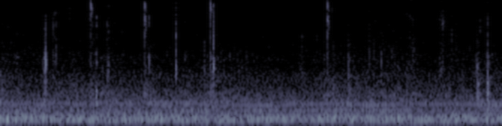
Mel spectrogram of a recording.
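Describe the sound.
Typing on a computer keyboard while entering a search for an Office deployment tool download: faint, irregular keystroke clicks in short bursts over a low, steady hum.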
